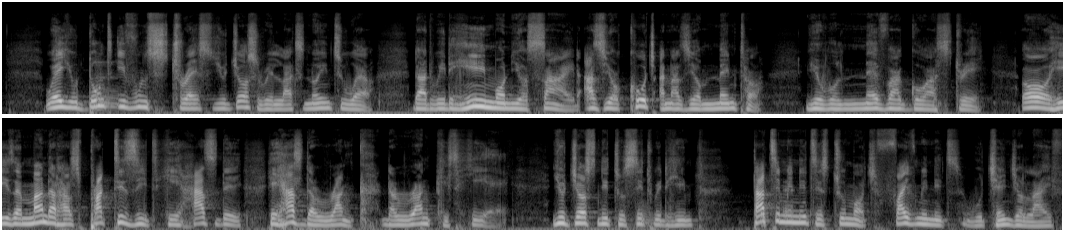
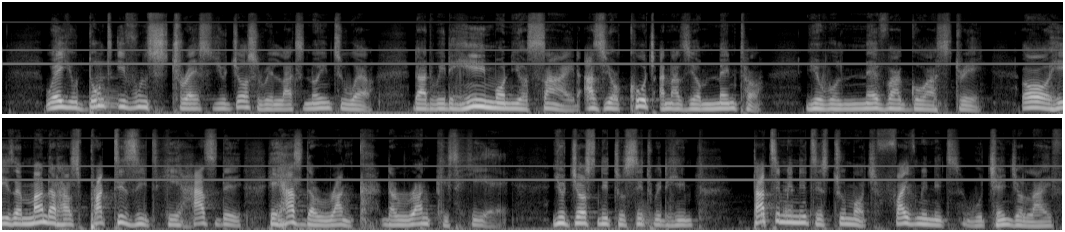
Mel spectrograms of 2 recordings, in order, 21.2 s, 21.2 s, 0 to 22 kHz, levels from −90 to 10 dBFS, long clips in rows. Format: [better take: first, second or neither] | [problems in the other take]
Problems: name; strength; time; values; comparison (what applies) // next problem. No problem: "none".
first | high-pitched whine; noticeable; throughout; 2.5 kHz, 15 dB below the speech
